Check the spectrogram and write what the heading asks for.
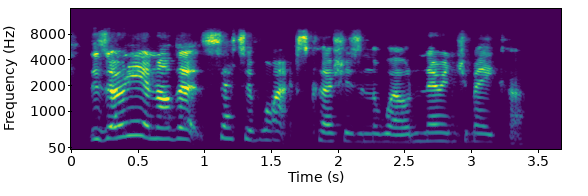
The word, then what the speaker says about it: Waxkirsh: It's exactly as it's spelled. It sounds as the way it's spelled. So it's Waxkirsh.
